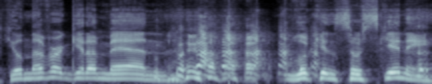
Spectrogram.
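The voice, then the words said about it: Brooklyn Jewish accent. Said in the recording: “Is this an aunt or a Jewish mother? ... I only do one accent ... Brooklyn Jew is every single accent ... it's spot on”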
